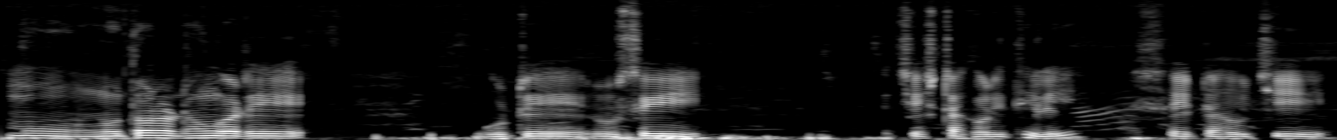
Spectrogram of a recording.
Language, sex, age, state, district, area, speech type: Odia, male, 30-45, Odisha, Nuapada, urban, spontaneous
